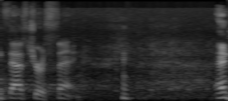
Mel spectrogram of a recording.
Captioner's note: audience laughs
